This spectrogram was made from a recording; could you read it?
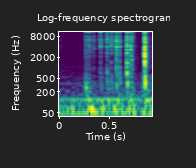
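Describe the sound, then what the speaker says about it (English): Postage scissors snip around a paper gift tag in a quick series of about seven close, crisp cuts, alone and without talk. "I'm going to use my postage scissors to go around it"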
